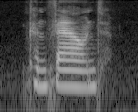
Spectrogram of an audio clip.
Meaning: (verb) 1. To perplex or puzzle 2. To stun or amaze 3. To fail to see the difference; to mix up; to confuse right and wrong 4. To make something worse
- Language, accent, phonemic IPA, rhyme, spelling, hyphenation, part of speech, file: English, US, /kənˈfaʊnd/, -aʊnd, confound, con‧found, verb / noun, En-us-confound.ogg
